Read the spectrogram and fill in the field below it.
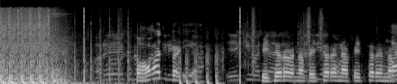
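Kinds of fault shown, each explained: File header played as audio: a leftover WAV header plays as samples, giving sharp snaps at 0.84 s and 2.40 s, regardless of the signal. A dropout or edit click would instead follow the waveform.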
